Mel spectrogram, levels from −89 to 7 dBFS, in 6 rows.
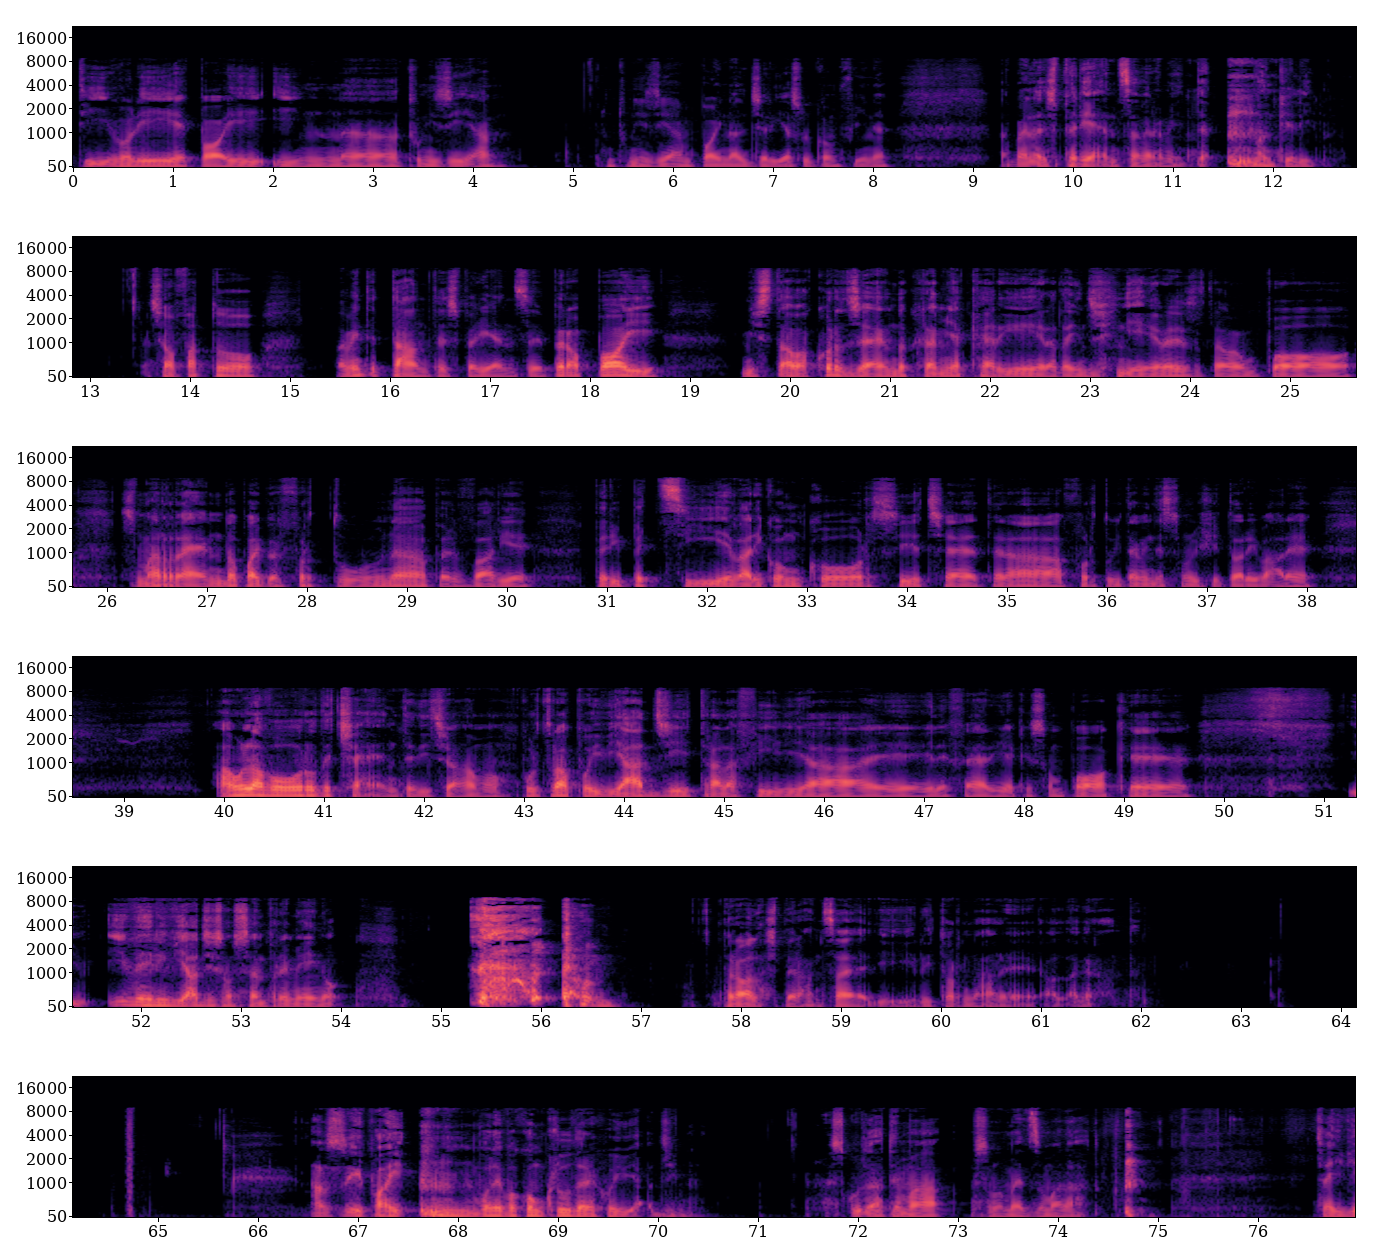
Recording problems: wrong speed and pitch; too slow and too low; 0.6 times normal speed
abrupt cut into speech; at the end

